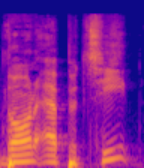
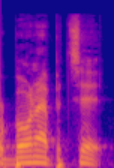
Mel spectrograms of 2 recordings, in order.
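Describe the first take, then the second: First: Bon appetit with a long "ee" ending; pronunciation query. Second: Bon appetit with a short "i" ending; alternative pronunciation. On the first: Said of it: "Is it pronounced bon appetit or". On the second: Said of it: "or bon appetit?". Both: Shown as a demonstration.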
